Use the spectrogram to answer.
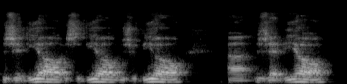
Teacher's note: the stress is on the final vowel as opposed to the I, like in Spanish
